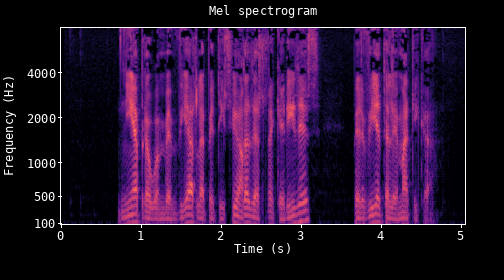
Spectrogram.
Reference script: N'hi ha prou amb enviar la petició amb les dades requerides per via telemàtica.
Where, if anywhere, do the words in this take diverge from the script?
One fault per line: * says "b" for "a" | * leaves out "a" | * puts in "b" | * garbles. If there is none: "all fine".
* leaves out "amb les"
